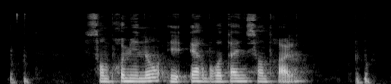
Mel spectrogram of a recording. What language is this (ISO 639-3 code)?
fra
